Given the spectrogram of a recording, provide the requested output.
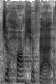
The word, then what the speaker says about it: Jehoshaphat: So Jehoshaphat is the king, and he hears, Jason told me I wasn't saying it right. Jehoshaphat. Oh, yeah, I just got it. Yeah, Jehoshaphat, sorry. It's a little bit more like Josh. Maybe that's where Josh came from.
